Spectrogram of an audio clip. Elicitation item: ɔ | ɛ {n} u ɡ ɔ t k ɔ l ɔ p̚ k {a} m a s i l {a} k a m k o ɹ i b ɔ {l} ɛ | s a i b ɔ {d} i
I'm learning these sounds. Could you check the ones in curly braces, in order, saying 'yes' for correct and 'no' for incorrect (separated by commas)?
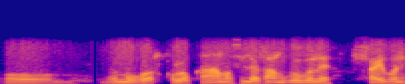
no, yes, no, yes, no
